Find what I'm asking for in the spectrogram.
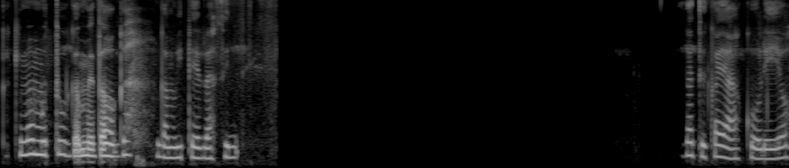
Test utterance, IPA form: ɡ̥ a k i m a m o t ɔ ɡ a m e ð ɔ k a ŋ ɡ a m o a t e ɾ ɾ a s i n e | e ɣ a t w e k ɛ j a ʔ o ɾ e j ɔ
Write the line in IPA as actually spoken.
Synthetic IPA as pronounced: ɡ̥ a k i m a m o t u ɡ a m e ð ɔ ɡ a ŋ ɡ a m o i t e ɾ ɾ a s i n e | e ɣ a t w e k a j a k o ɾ e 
